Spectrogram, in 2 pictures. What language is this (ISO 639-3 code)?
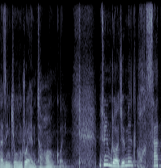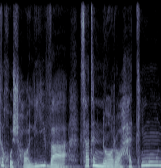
fas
